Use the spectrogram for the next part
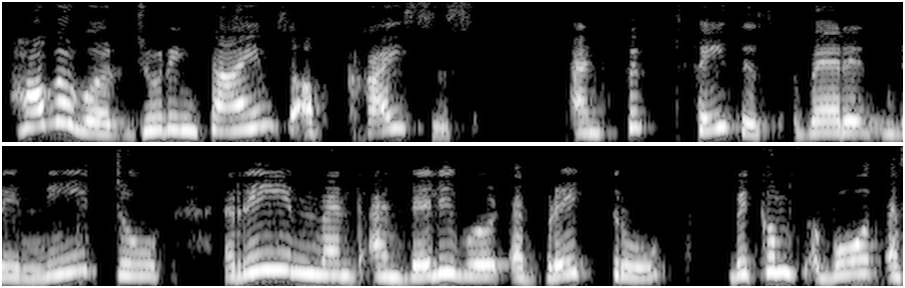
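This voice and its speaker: A woman's voice: fairly high pitch, slightly rough, no room sound, lo-fi sound. A woman presenting and reading a prepared article aloud, with the odd filler and restart.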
